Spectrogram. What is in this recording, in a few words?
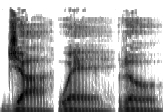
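"jawero", concatenated syllables; Affixing experiment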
